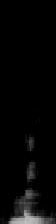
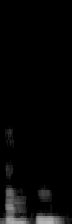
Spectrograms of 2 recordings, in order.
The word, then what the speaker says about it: know: want to tell you uh k n o it is no k n o W no k n o w no means no no foreign but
